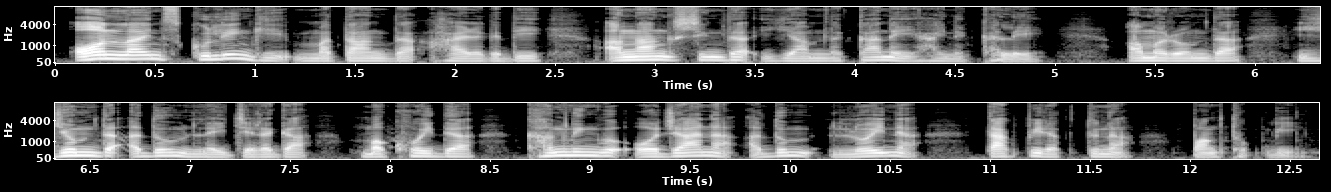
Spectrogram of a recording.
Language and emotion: Manipuri, neutral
